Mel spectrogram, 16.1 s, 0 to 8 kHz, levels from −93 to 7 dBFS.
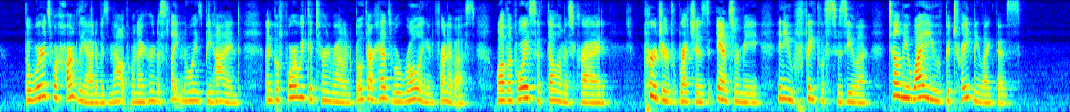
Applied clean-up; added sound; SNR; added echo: none; none; none; reverberation time 0.4 s.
